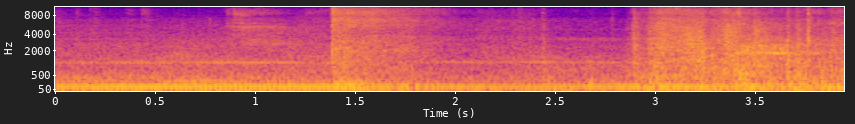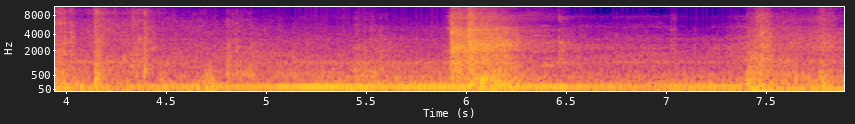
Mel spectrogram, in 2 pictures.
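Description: Dumpster debris being shifted by hand: a length of pipe and boards dragged and pushed among trash bags, giving several bursts of scraping and rustling. A steady low hum runs underneath.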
